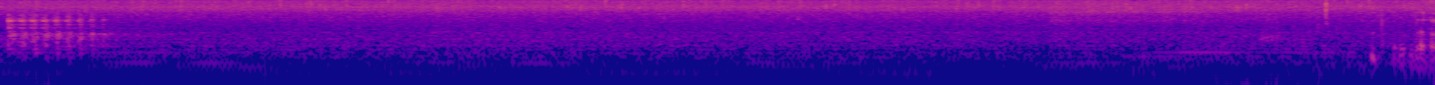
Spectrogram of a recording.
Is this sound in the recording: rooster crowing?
no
